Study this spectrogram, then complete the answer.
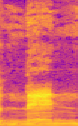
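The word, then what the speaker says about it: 年: তো নেন বা তোষি হচ্ছে এটার উচ্চারণ।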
